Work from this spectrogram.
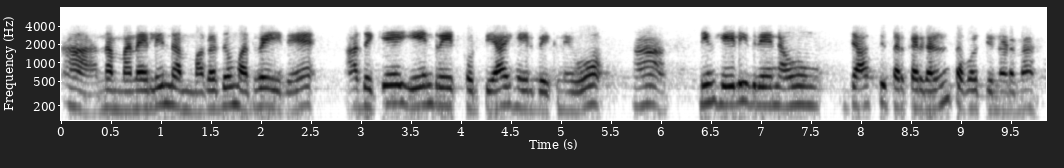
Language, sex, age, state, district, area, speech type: Kannada, female, 45-60, Karnataka, Bellary, rural, conversation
